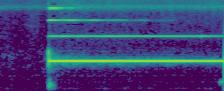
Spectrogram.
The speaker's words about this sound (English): So you sit down, you strike the bell. I'm going to keep doing this.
